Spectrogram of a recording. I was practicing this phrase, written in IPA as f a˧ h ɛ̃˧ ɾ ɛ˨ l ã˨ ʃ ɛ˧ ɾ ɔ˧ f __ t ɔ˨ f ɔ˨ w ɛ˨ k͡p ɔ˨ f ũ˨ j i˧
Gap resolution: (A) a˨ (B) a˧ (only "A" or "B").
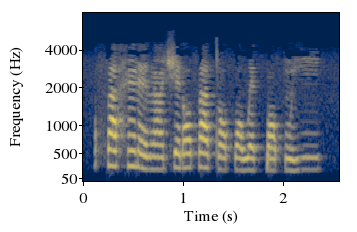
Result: B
